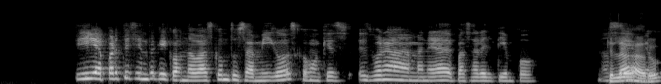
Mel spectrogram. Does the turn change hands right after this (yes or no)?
yes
